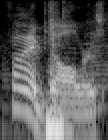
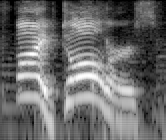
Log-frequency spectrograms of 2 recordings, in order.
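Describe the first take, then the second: First: It is said in a plain, normal tone. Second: It is said loudly and emphatically.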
